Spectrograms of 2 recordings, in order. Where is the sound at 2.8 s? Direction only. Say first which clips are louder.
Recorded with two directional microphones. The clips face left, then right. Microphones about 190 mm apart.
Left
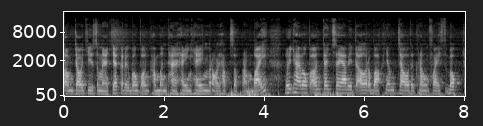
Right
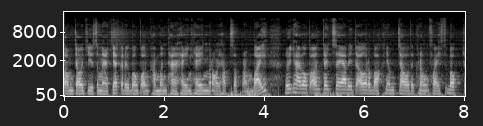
Right 3 dB; 25° right (ahead or behind).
